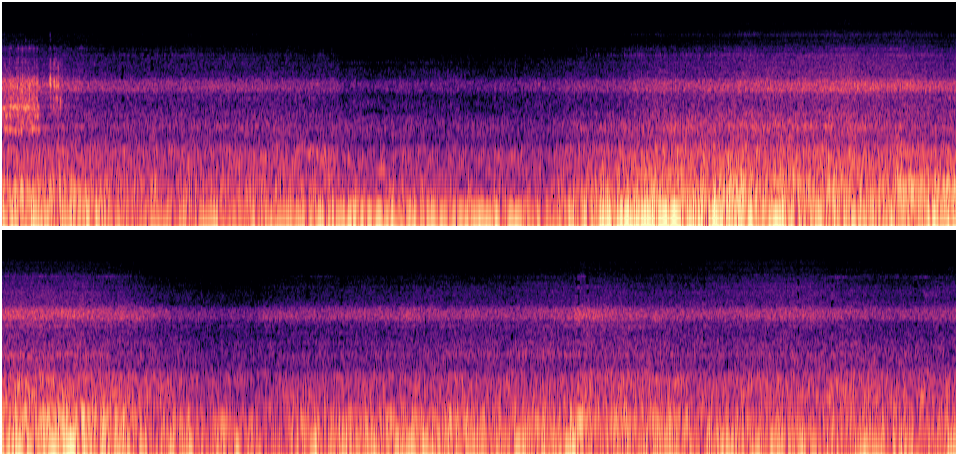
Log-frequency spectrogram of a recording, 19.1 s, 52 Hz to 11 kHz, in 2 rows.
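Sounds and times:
wind rushing over microphone: 0:00.0 - 0:19.0.

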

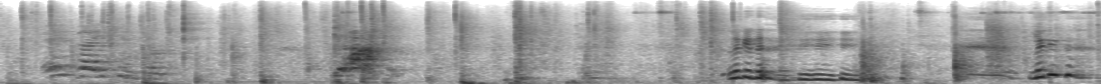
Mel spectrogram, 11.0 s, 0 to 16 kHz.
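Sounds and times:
dog paws scrabbling on wood: 0:00.0 - 0:09.6.

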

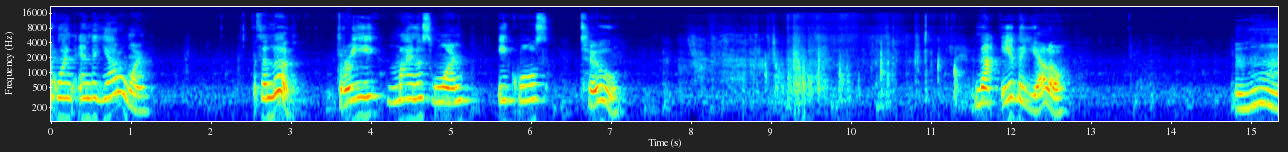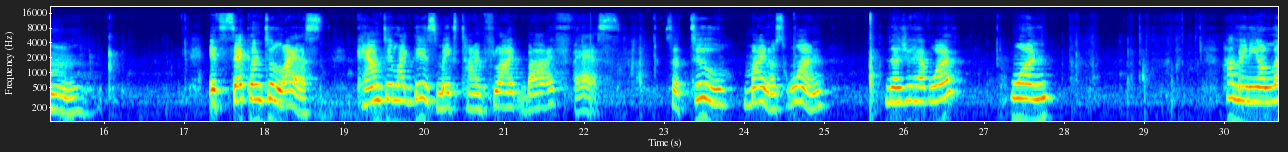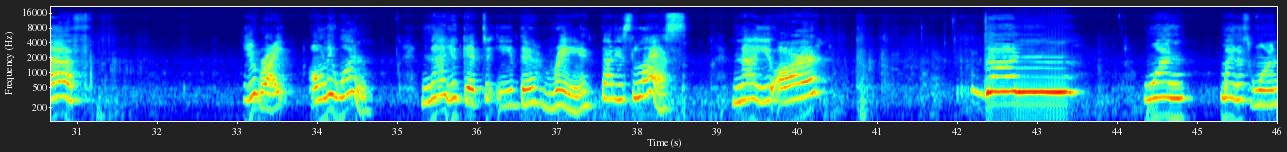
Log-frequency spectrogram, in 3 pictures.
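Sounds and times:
paper rustling page turned: 0:07.8 - 0:11.4, 0:22.4 - 0:22.8, 0:28.0 - 0:29.8, 0:31.0 - 0:31.9.

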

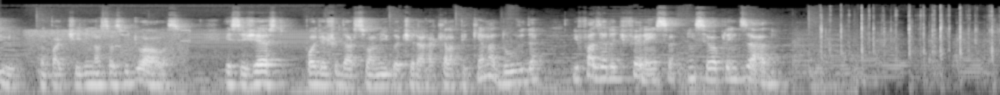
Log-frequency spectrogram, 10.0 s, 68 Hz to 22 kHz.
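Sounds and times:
soft background music: 0:00.0 - 0:10.0
keyboard typing clicks: 0:08.2 - 0:10.0.

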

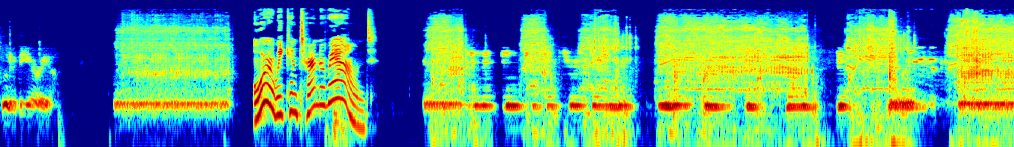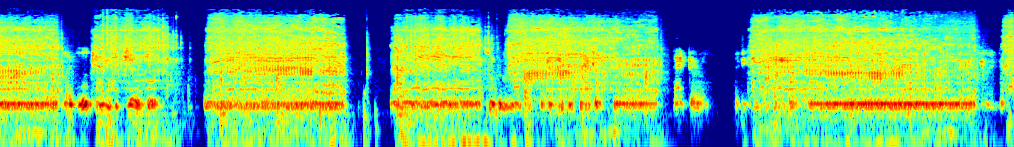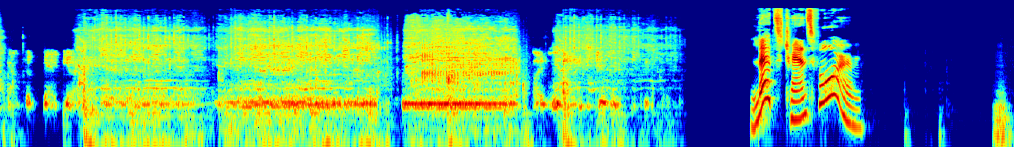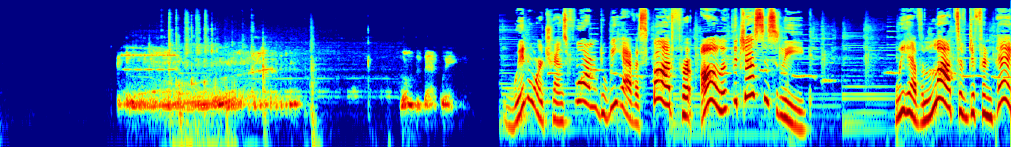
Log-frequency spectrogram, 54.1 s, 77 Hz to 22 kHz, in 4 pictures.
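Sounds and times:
toy truck motor whirring: 0:01.6 - 0:03.2, 0:05.6 - 0:06.4, 0:07.0 - 0:22.4, 0:23.4 - 0:27.2, 0:28.0 - 0:36.2.

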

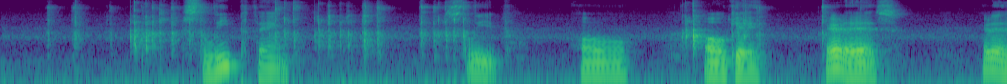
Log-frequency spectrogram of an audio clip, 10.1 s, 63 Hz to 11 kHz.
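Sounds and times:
computer keyboard keystrokes: 0:00.4 - 0:04.8, 0:06.8 - 0:08.4.

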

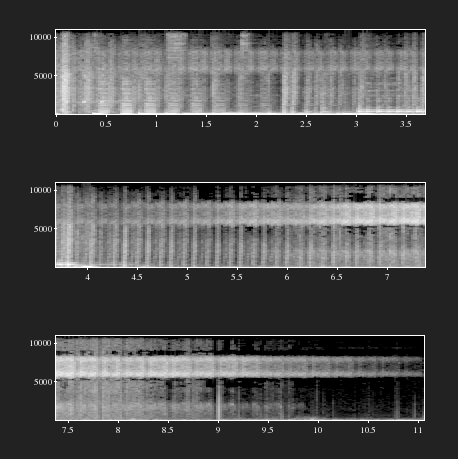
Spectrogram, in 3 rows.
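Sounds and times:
high rapid percussion: 0:00.0 - 0:09.5.

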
